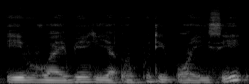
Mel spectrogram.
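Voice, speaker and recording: A Quran reading teacher with a lowish, husky, dark voice speaks at normal speed in a steady tone. He patiently walks through a step-by-step lesson on reading script, sounding out syllables one at a time and often saying "donc".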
